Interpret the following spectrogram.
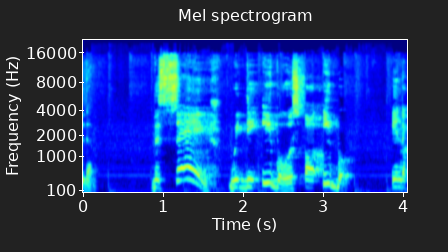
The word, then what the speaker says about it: Igbo: word it's just like the Igbo people which is properly pronounced in English evil never describe themselves as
